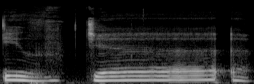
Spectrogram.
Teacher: ذیل ساکن پر تھوڑا سا ٹائم دیں گے اس کو رخاوہ کہتے ہیں تھوڑا سا ٹائم دیا جاتا ہے ایکسٹرا جلدی سے نہیں پڑھنا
